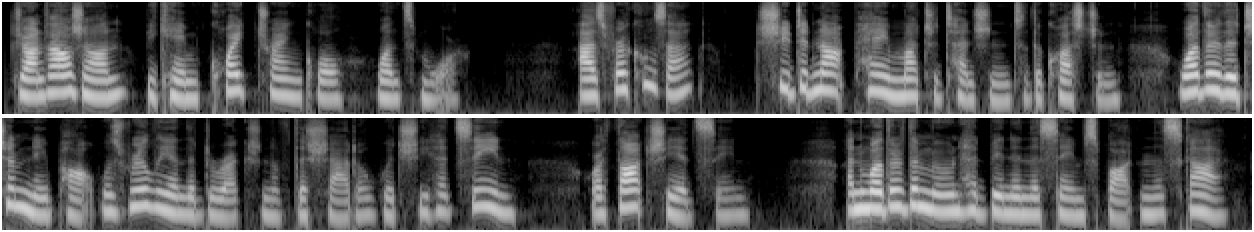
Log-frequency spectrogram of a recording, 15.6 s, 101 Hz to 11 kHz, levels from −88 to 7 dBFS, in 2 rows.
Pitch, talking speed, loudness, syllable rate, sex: 225 Hz, 205 wpm, -20 LUFS, 5.5 syllables/s, female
